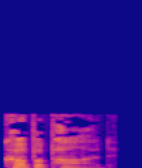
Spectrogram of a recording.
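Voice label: "copepod", British English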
